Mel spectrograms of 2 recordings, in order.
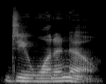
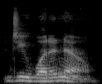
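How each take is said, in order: First: Want to is reduced to wanna. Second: The same.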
